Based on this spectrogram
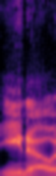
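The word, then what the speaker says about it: Oeno: The reason it's called Eno, and it sounds weird because it's spelled O-E-N-O. In the wine world, the science of wine is called enology. So it's spelled O-E-N-O-L-O-G-Y, enology. So it's just short for Eno, O-E-N-O. So drop the O, it's Eno.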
